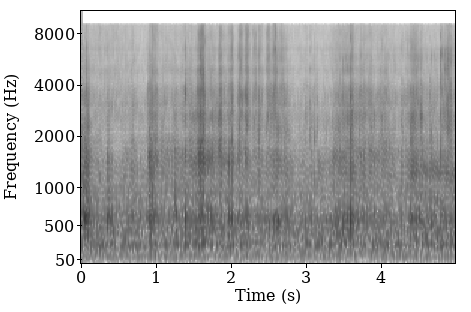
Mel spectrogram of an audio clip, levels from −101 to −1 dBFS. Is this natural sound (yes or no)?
no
